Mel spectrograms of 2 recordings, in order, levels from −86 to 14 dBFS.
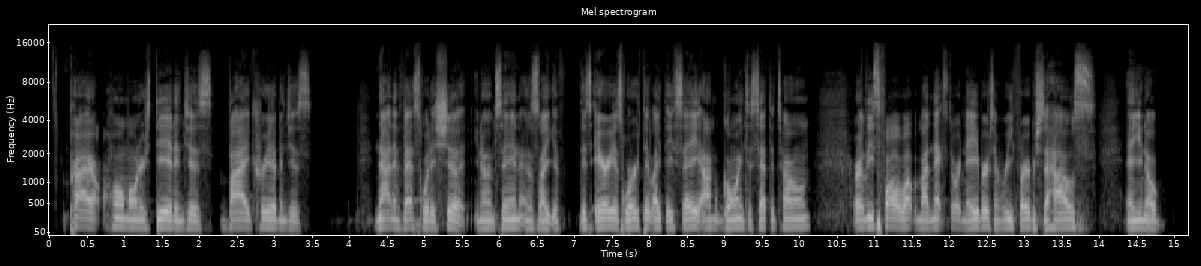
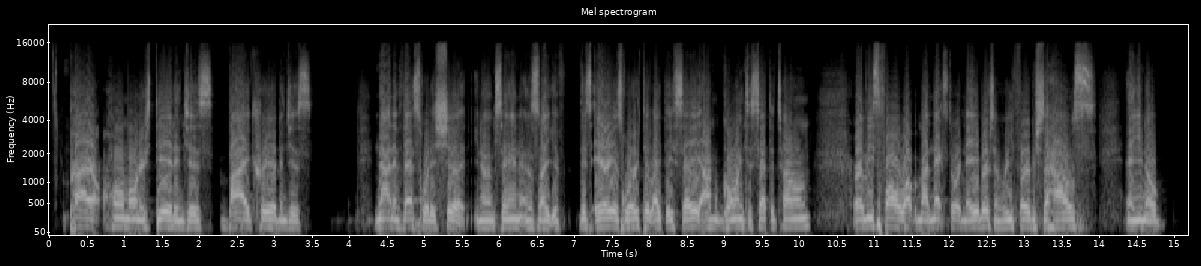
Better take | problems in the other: first | distortion; heavy; 8 dB below the speech

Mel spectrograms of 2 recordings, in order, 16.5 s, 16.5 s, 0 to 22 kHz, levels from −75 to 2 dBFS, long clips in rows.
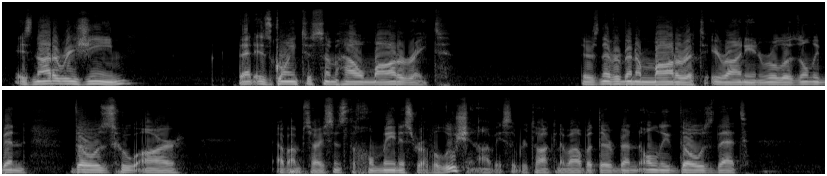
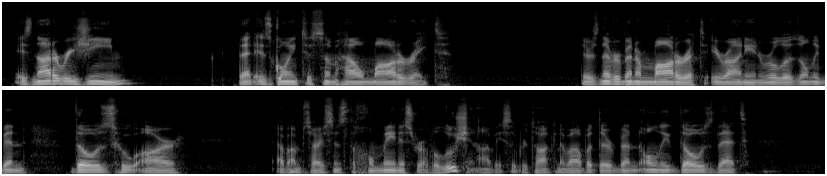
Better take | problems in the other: second | distortion; slight; 5% of the sound clipped

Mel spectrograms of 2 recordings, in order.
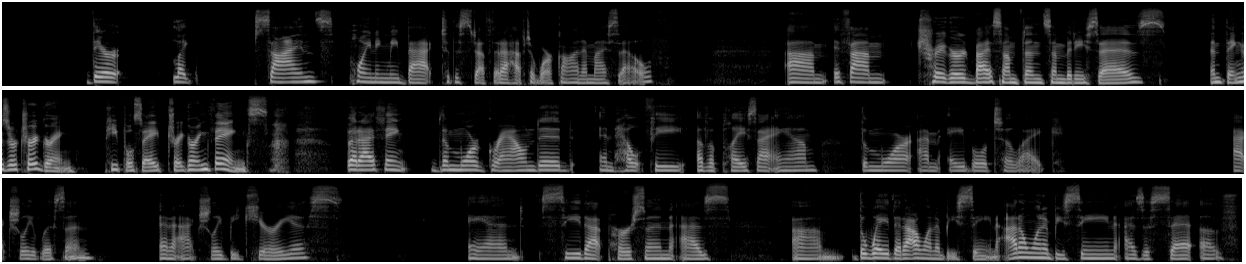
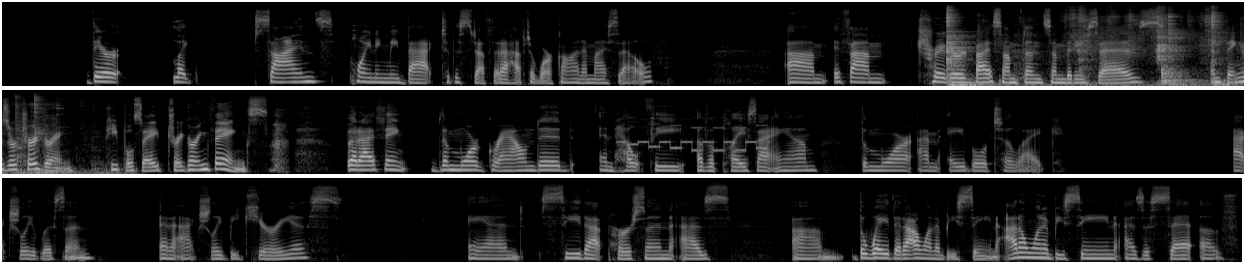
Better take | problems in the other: first | clattering dishes; loud; from 9.5 to 13 s; peak 4 dB above the speech // phone ringing; noticeable; from 19 to 20 s; peak 10 dB below the speech

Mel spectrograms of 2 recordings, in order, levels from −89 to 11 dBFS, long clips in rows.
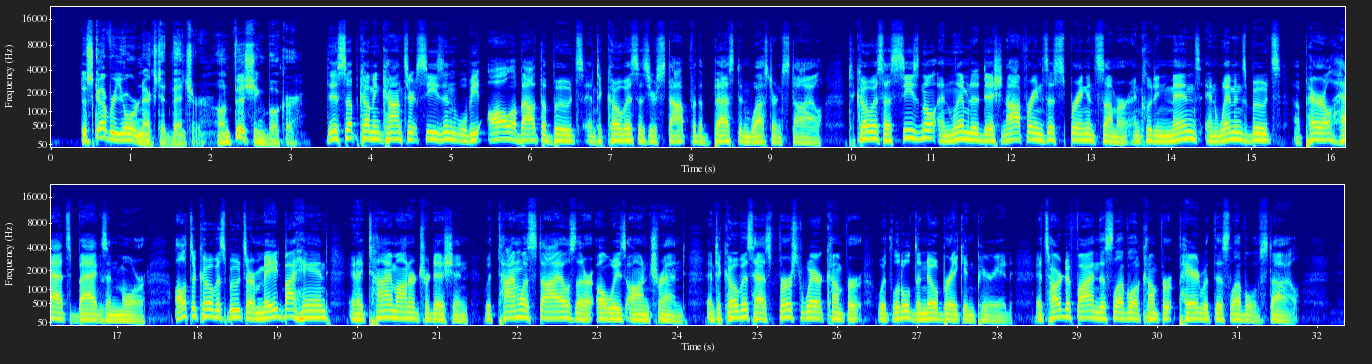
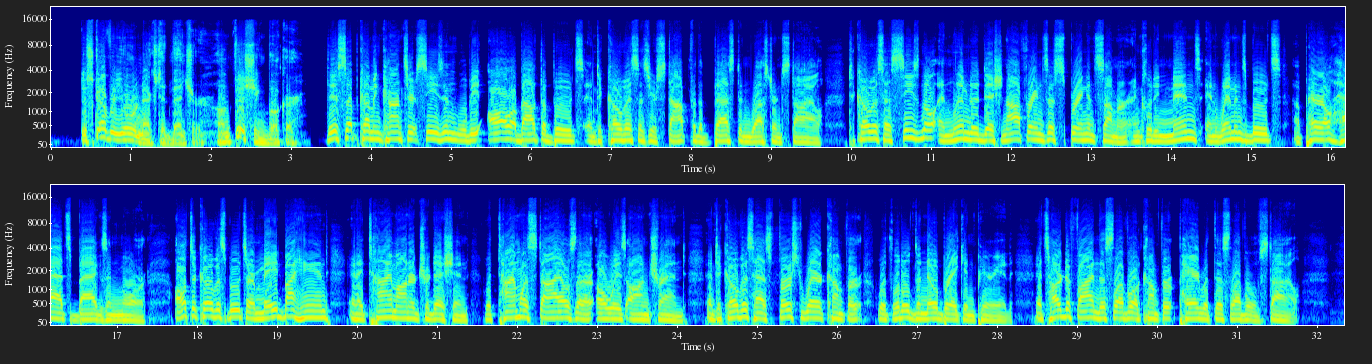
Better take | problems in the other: first | distortion; heavy; 6 dB below the speech

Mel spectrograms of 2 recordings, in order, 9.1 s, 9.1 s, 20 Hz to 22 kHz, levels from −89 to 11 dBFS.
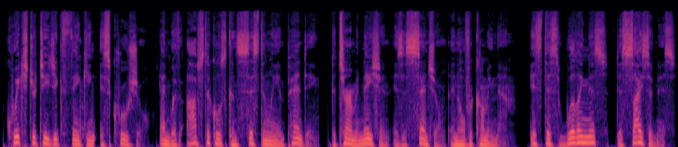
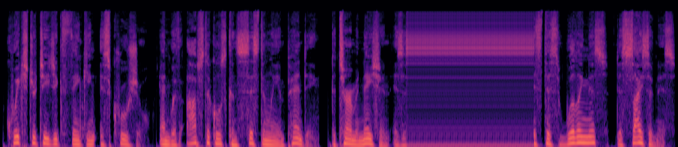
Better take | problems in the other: first | audio freezing; at 5.5 s for 1.5 s

